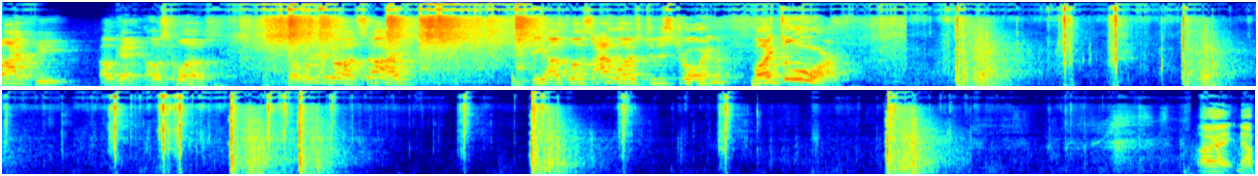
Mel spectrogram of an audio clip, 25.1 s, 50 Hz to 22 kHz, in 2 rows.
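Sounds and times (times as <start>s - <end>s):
sharp bangs and clacks: 1.5s - 12.4s.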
